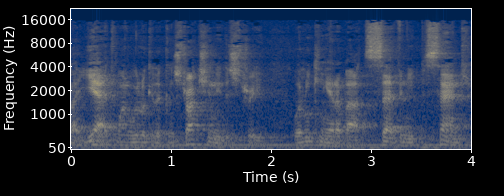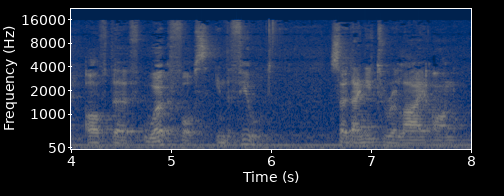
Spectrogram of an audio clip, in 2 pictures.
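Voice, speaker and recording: Over noticeable background noise, a man speaks at a moderate pace in a very deep, low pitch. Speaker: guest. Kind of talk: interview answer. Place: meeting room.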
